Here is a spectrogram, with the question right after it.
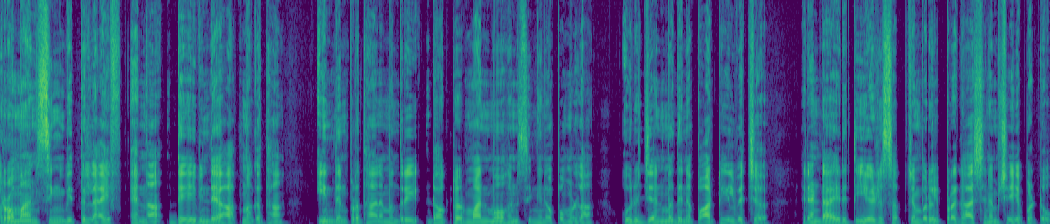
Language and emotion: Malayalam, neutral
